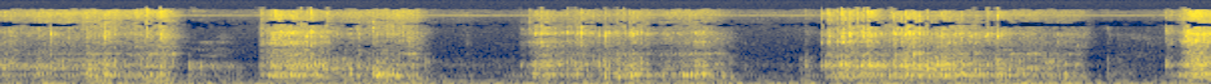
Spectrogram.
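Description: A paddle hairbrush dragged down through long hair with mega hair (hair extensions), about four slow strokes, each a scratchy rasp. The noise comes from the brush passing over the extensions attached near the top, which makes it sound as if the hair is being torn apart.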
